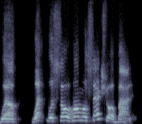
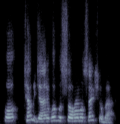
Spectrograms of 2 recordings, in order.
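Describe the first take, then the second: First: It is asked in a tone with attitude. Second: It is asked in an innocent, neutral tone.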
